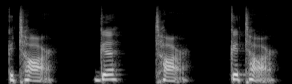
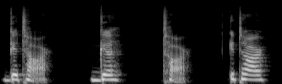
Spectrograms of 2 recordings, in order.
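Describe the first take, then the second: No difference in how they are said.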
